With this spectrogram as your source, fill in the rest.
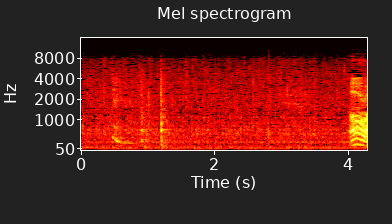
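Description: Sausage and tortellini simmer in a skillet, a soft, even sizzle with a couple of faint clinks, then a voice comes in loudly at the end.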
